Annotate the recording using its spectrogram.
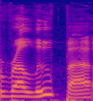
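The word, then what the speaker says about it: RLUIPA: 2000, and it's and I like it because it rhymes with chalupa, so I say.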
